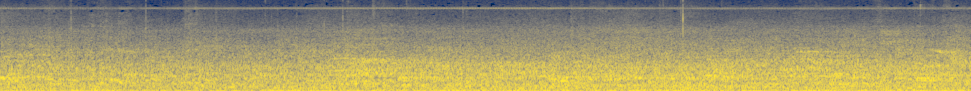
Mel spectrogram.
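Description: Large fans whir steadily overhead.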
